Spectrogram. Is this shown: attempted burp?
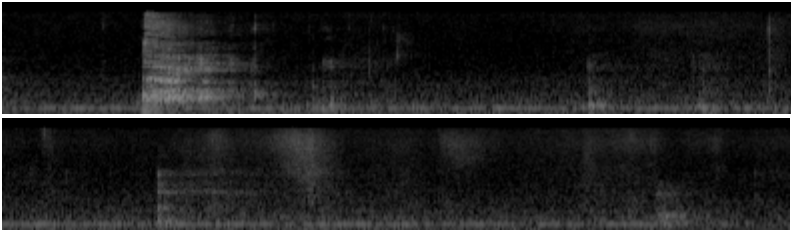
yes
